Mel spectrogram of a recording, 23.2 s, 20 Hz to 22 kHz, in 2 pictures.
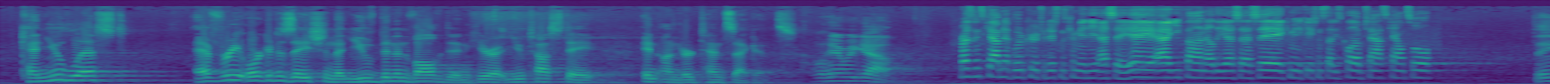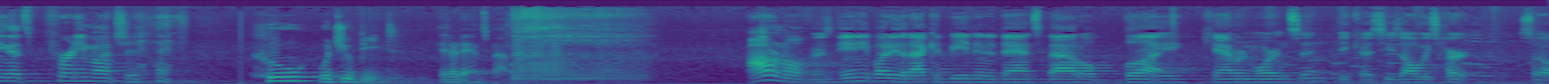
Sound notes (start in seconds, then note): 6.9 speech accelerated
